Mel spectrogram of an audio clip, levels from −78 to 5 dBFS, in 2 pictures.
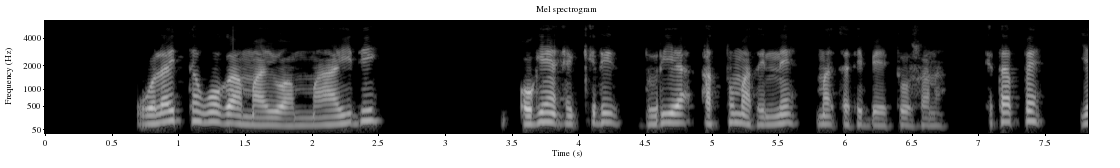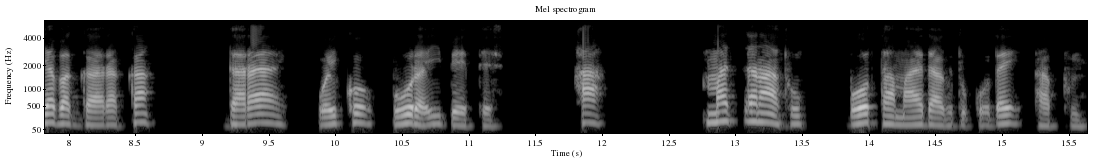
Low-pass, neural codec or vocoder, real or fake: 5.4 kHz; none; real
